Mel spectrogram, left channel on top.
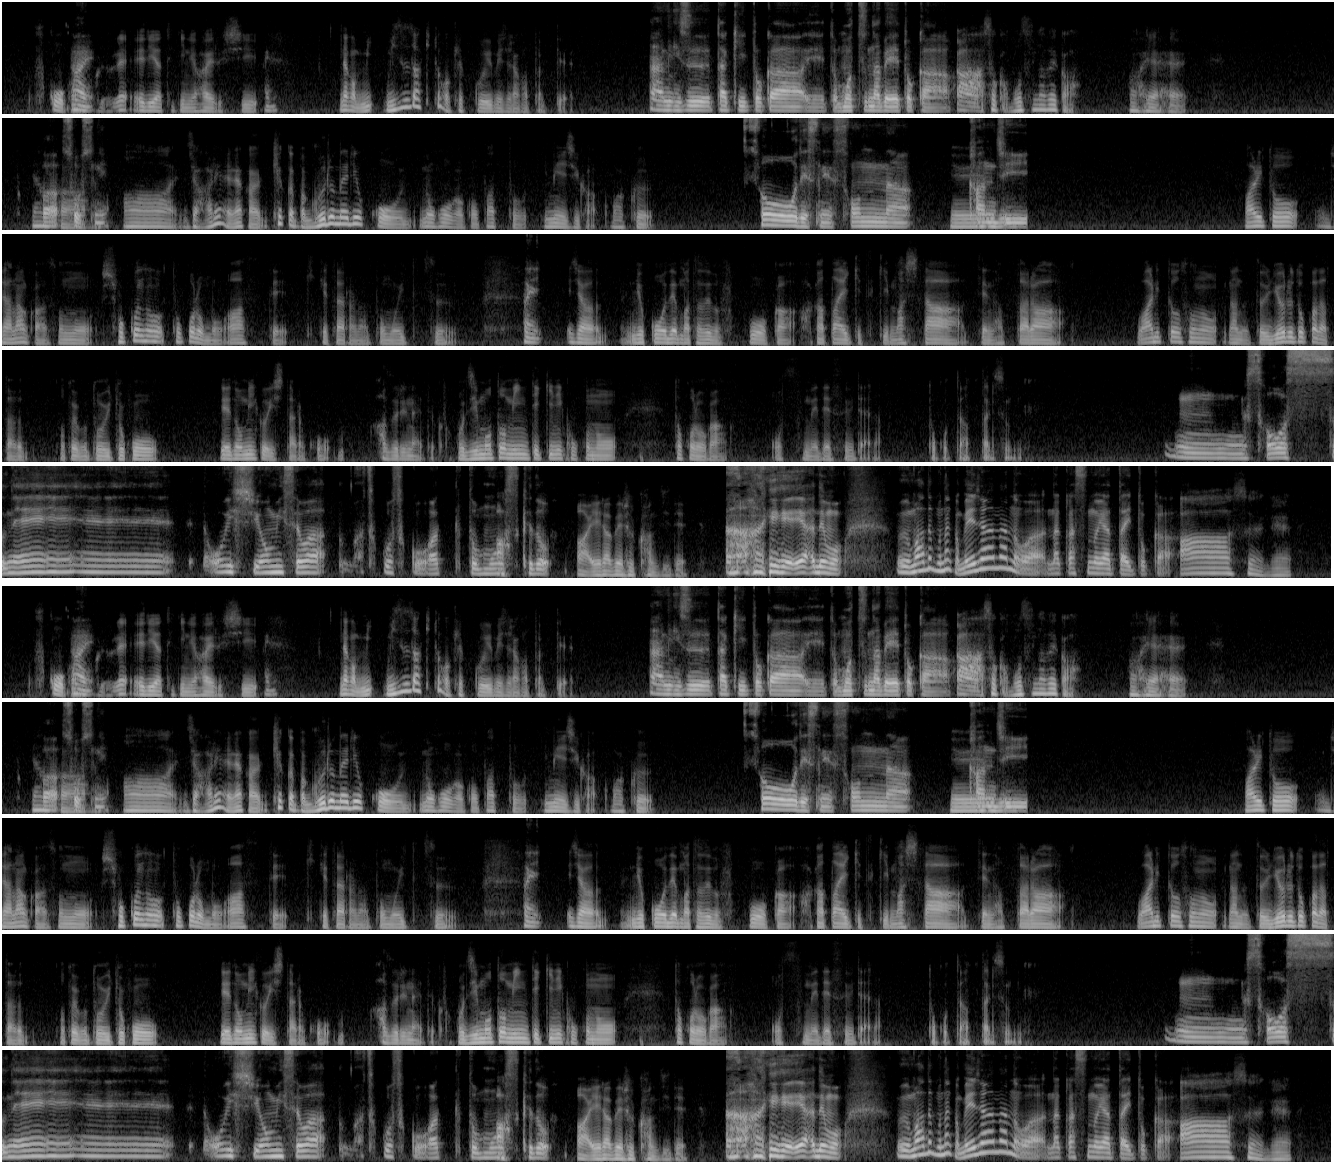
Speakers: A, on the right; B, in the centre.
A: 福岡もあるよね。
B: はい。
A: エリア的に入るし、
B: はい。
A: なんかみ、水炊きとか結構イメージなかったっけ
B: あ、水炊きとか、えっと、もつ鍋とか
A: ああー、そうか、もつ鍋か。あ、はいはいはい。なんか、
B: が、そうですね。
A: ああ、じゃああれやね、なんか結構やっぱグルメ旅行の方がこうパッとイメージが湧く。
B: そうですね。そんな
A: ええ
B: 感じ。
A: 割と、じゃあなんかその食のところも合わせて聞けたらなと思いつつ、
B: はい。
A: えじゃあ旅行で、まあ、例えば福岡、博多駅着きましたってなったら、割とその、なんだと、夜とかだったら、例えばどういうとこで飲み食いしたらこう、外れないというか、こう地元民的にここのところがおすすめですみたいなとこってあったりするの
B: うーん、そうっすね。美味しいお店は、まあ、そこそこあったと思うんですけど。
A: あ、あ、選べる感じで。
B: あ、いや、いやでも、うん、まあでもなんかメジャーなのは中洲の屋台とか。
A: ああ、そうやね。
